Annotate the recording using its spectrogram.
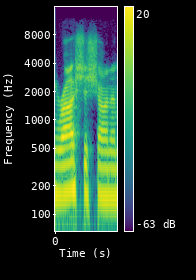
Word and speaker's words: Rosh Hashanah: You said Rosh Hashanah. Is that the right way to pronounce it? I've been saying Rosh Hashanah my whole life. – No, that's fine.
